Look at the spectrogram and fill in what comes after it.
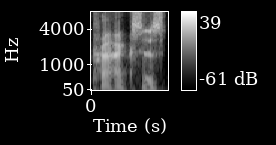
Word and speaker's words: Praxi: It comes from the Greek word praxis, but it's pronounced in some European language, Praxi.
